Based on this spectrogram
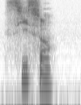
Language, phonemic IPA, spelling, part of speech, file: French, /si sɑ̃/, six cents, numeral, Fr-six cents.ogg
- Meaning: six hundred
